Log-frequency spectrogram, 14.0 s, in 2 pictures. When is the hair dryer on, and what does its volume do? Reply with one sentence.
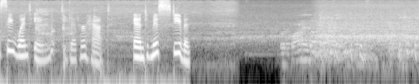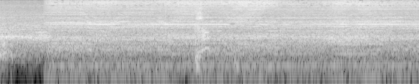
The hair dryer can be heard from 0.0 to 13.9 s, getting louder.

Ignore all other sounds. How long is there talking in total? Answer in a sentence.
You can hear the talking for 3 seconds altogether.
